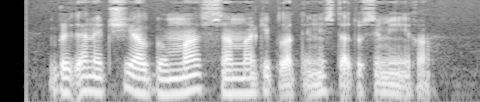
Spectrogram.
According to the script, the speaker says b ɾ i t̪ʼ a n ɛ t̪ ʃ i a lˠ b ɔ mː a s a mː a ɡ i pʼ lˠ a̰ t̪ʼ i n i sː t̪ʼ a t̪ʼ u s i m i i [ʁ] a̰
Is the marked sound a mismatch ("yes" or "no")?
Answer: no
